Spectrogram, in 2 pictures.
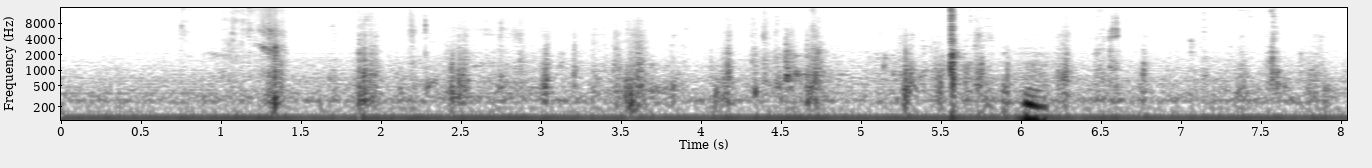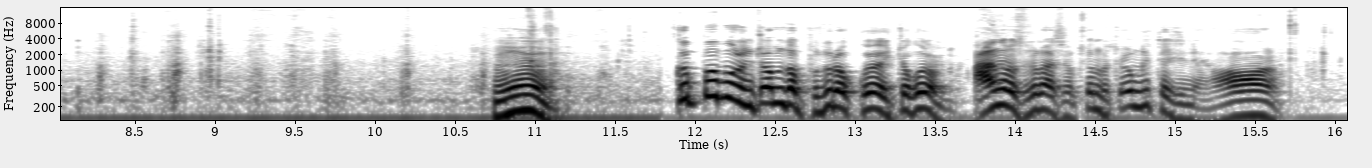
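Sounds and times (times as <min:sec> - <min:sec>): steady low hum: 0:00.0 - 0:16.0
wet chewing clicks and smacks: 0:01.1 - 0:11.8, 0:15.6 - 0:16.0
person humming mm: 0:05.9 - 0:06.3.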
